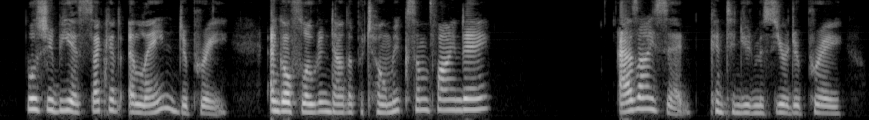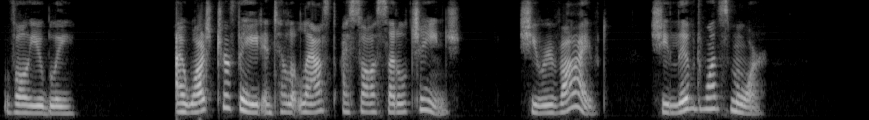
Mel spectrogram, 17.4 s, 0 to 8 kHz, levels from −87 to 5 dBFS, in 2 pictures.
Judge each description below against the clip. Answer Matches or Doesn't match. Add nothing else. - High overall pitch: Matches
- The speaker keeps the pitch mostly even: Doesn't match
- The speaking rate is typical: Matches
